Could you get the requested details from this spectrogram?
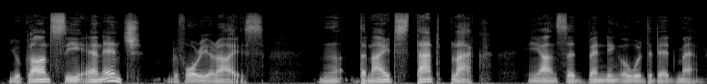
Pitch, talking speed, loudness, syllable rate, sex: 100 Hz, 155 wpm, -20 LUFS, 4.3 syllables/s, male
